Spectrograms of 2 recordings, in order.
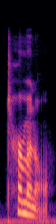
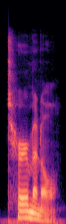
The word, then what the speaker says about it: terminal: let's start with terminal the stress is on the first syllable terminal it's easy to misplace the stress on the second syllable terminal got it how about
